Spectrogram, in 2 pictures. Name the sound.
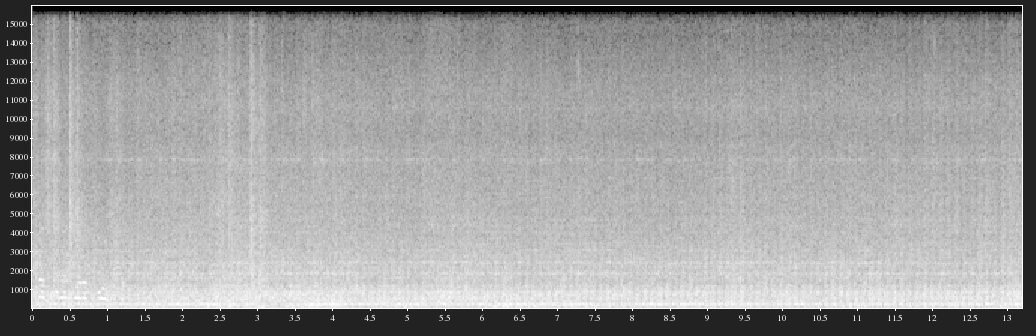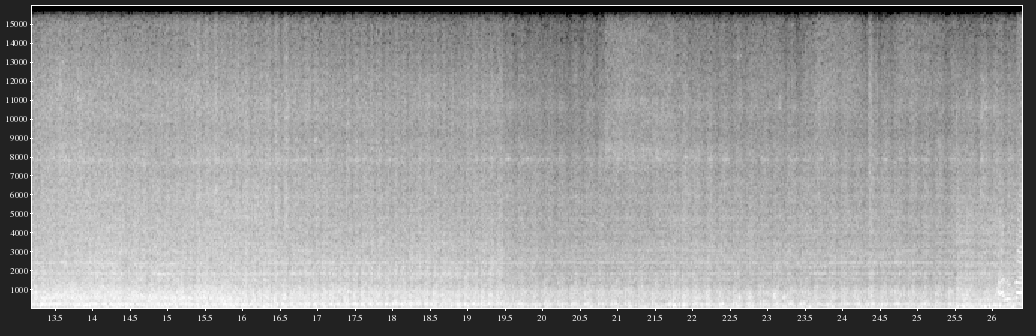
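Izzatnagar Gorakhpur Express train overtaking on parallel track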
